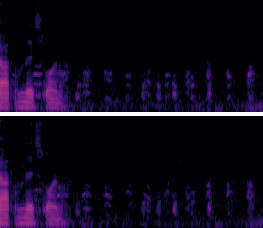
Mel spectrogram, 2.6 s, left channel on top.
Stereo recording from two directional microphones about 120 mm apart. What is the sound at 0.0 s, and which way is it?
Speech, 15° left (ahead or behind).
